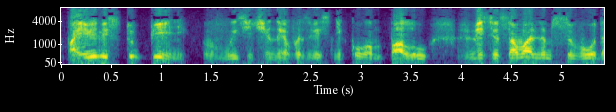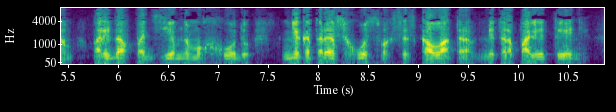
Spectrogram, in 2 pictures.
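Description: A man reads an audiobook in a lowish, husky voice with a bright, forceful tone and lively swings in pitch. The recording is dull and dry. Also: no echo. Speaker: audiobook narrator. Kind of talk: audiobook narration.

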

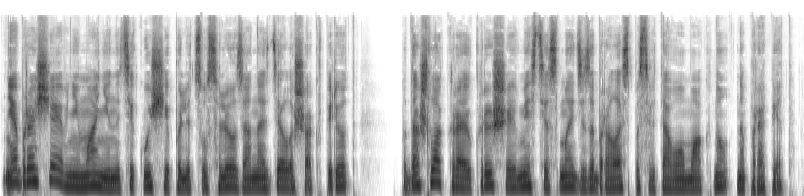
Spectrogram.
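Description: An audiobook narrator reading a tense scene in measured, even storytelling. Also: mid-range voice, creaky, no room sound, studio quality. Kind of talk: scripted narration.

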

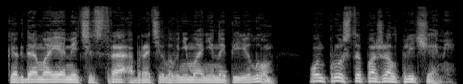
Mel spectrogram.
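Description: A man voicing a calm, measured male doctor in an audiobook thriller, speaking in a slightly raised, husky voice. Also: on the low side, dry recording, studio quality, natural voice. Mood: calm explaining. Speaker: doctor in the story. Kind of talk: audiobook character reading.

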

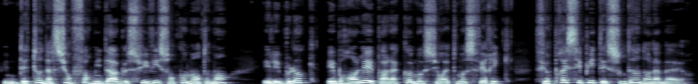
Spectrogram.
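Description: Female audiobook reader, warm dark tone, steady measured storytelling. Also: mid-range voice. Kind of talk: audiobook narration of a classic novel.

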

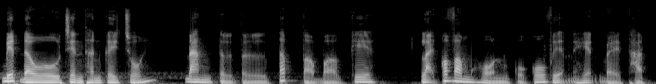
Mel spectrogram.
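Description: A man's voice: low-pitched, sing-song, moderate pace, a little mellow, no room sound. A man narrating a village horror story in a dramatic, ominous way.

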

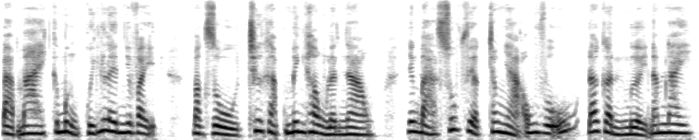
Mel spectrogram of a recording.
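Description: A woman narrating a story audiobook-style with a steady, even reading. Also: mid-range voice, normal speed, no echo, clean studio sound.

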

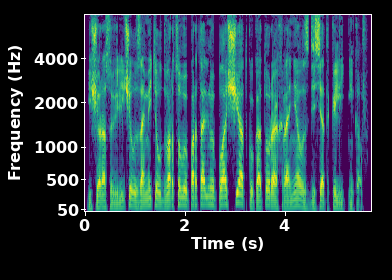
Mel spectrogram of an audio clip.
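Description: A man narrating a fantasy audiobook in an expressive, lively reading style. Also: deep voice, brisk, no echo, studio quality.

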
